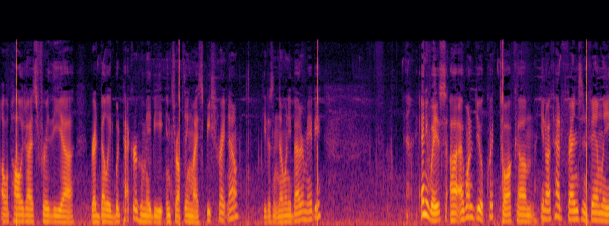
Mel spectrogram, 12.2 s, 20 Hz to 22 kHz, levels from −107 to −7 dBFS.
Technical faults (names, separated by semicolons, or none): file header played as audio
